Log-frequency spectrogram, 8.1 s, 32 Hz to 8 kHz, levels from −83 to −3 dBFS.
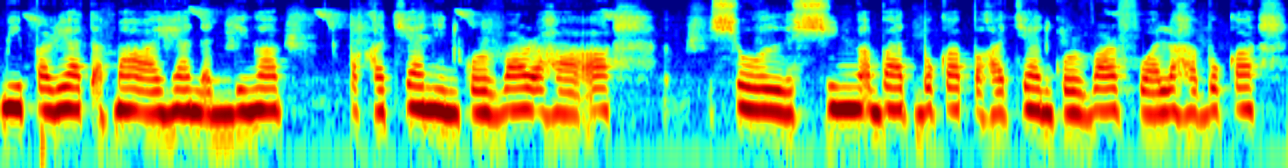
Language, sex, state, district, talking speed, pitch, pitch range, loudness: Mizo, female, Mizoram, Aizawl, 225 wpm, 215 Hz, 200-220 Hz, -12 LUFS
